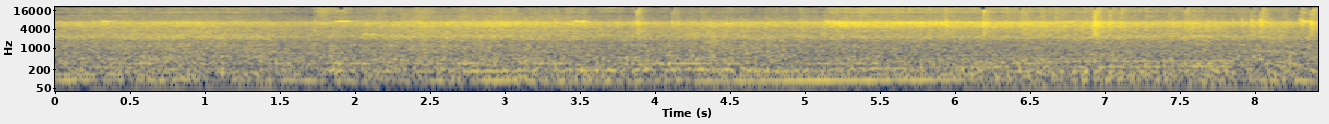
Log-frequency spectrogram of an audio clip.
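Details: 2021 Marcopolo Torino S bus on Mercedes-Benz OF-1721 BlueTec 5 chassis, driving: deep droning hum with steady low growl under road rumble; roaring, worn differential.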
